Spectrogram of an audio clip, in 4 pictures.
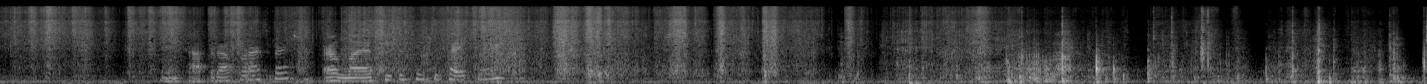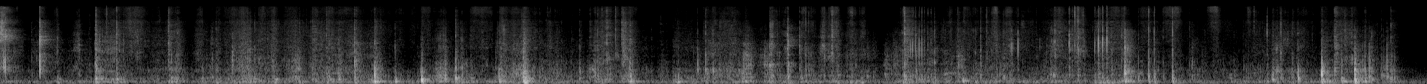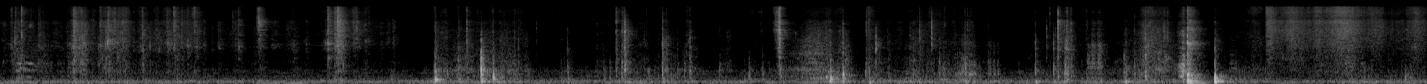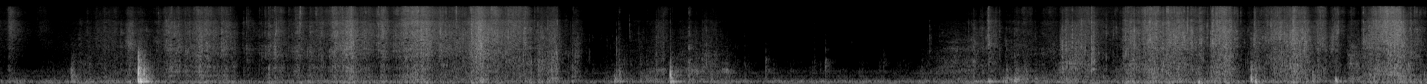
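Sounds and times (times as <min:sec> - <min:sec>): paper and plastic crinkling: 0:00.0 - 0:40.4, 0:41.0 - 0:50.4, 0:51.5 - 0:57.0.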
